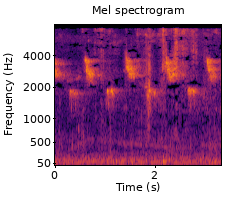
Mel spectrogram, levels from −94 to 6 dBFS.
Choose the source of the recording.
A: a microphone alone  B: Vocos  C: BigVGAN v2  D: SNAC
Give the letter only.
A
